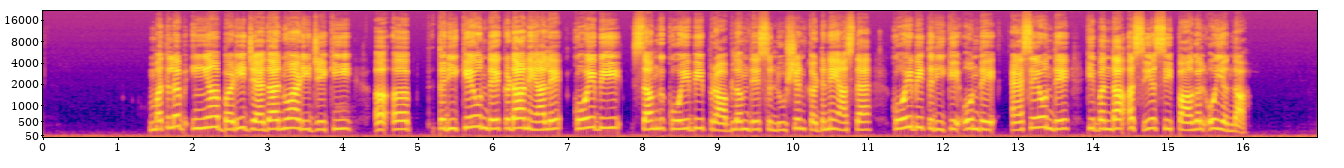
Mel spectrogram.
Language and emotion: Dogri, neutral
